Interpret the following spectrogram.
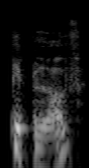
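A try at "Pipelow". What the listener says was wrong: Yeah, more or less, yes. W at the end, you say Piplo.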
